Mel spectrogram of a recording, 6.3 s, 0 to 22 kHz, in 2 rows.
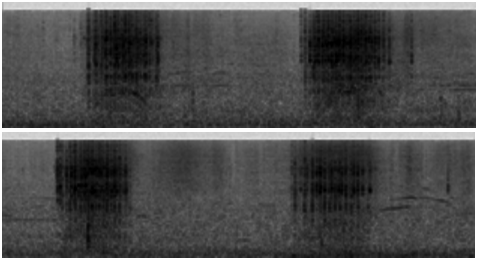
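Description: Rope halyard running through pulley blocks as a heavy gaff mainsail is hauled up hand over hand on a 3-to-1 purchase. There are four pulls, one about every one and a half seconds, each a short rasp of line through the sheaves.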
